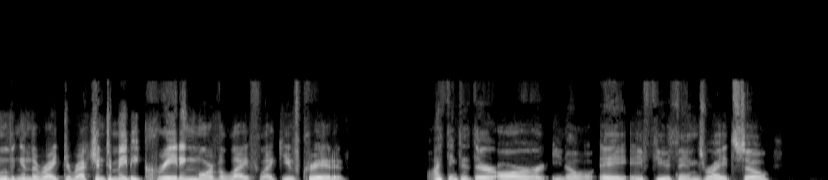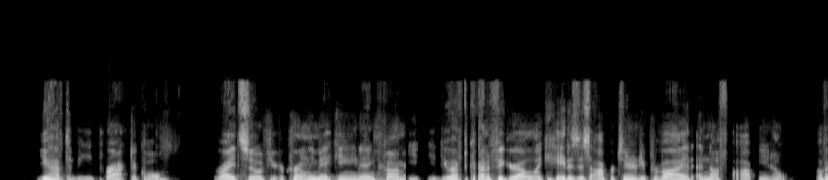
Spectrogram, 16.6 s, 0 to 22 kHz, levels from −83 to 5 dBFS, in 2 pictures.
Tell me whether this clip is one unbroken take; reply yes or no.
no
